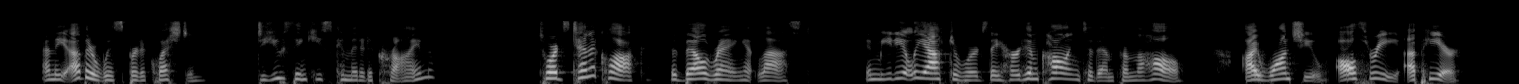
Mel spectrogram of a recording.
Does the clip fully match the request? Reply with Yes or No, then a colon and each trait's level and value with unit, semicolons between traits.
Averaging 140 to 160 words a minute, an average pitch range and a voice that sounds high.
Yes: average, 155 wpm; average, 4.9 semitones; high, 225 Hz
